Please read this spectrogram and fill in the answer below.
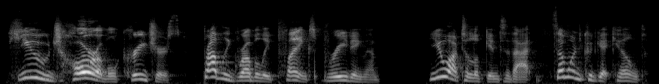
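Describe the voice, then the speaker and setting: A woman voicing a cheeky, melodramatic teenage schoolboy in an audiobook, fibbing smoothly with blustering exaggeration. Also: fairly low pitch, wildly swooping pitch, moderate pace. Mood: brazen exaggeration. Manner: blustering, exaggerating, mock-confidential. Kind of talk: audiobook character voice.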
